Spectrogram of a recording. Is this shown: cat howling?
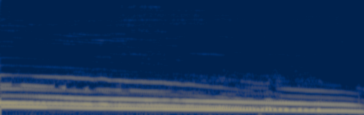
yes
